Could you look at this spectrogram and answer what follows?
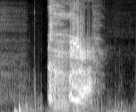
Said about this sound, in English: Can you edit the sound for when you cough into like a squeak or something like that?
